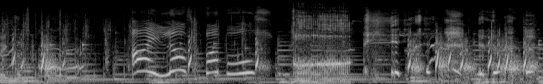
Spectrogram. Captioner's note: oinks and giggles; oinks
